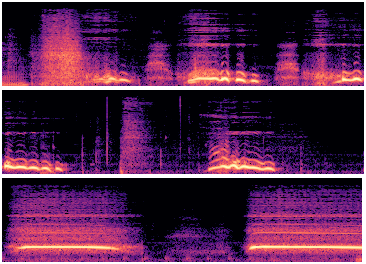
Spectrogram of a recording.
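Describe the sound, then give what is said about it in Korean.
A person imitates an owl hooting in a radio studio: several short, wavering vocal hoots, then two long, steady, whistle-like hoots separated by brief pauses. “부엉이 울음소리가 콸콸콸!”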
